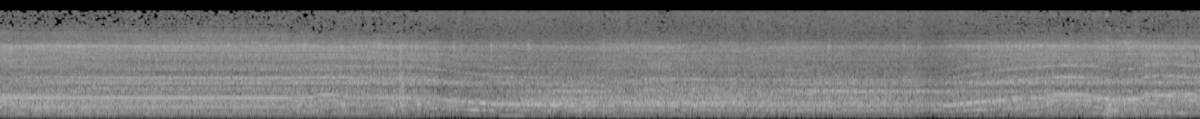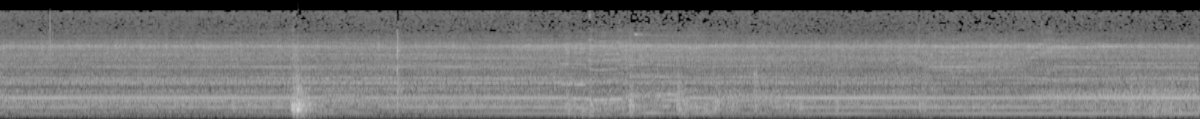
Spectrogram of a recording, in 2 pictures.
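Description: Volvo refuse collection truck's diesel engine running, its pitch dropping and rising several times as the engine speed changes while the rear bin lift works. One sharp bang stands out about twenty seconds in.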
